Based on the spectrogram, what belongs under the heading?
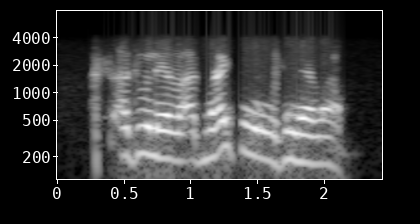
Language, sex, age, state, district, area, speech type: Manipuri, male, 60+, Manipur, Imphal East, rural, conversation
